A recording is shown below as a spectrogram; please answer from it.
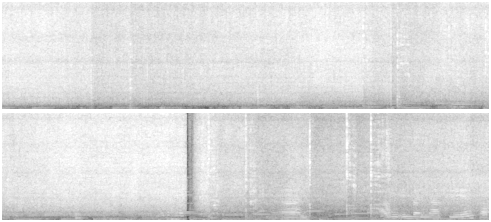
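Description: Meat stir-fried with onions, tomatoes and garlic gives a loud, continuous hissing sizzle with steady stirring scrapes, easing after about ten seconds into quieter sputtering and clinks.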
